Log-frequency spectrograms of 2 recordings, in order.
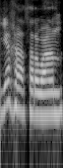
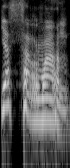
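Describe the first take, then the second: First: The word before sarvan ends in an h sound. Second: The word before sarvan ends in an s sound. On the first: The speaker calls it wrong. "యహ సర్వాన్ అని చదవటంలో కాస్త మనం cycle మళ్ళా అర్ధంతరంగా దిగి మళ్ళీ ఎక్కితాం" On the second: The speaker calls it right. "విసర్గల్ని కనుక సకారంగా మార్చుకుంటే ఎస్ సర్వాన్ అని చదువుకుంటే అందంగా ఉంటుంది"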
